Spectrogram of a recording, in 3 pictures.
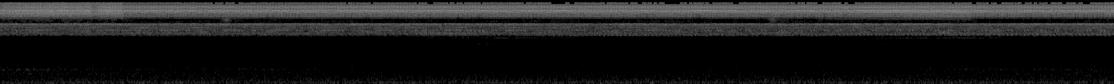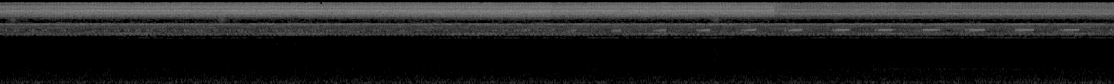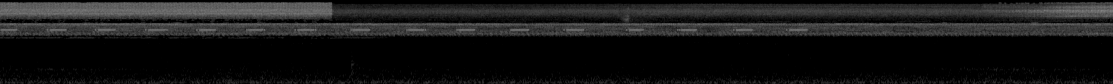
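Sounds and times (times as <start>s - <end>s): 
cricket chorus: 0.0s - 33.4s.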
